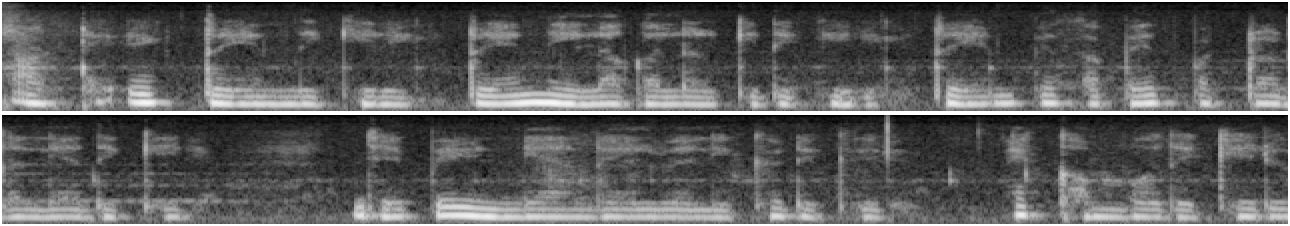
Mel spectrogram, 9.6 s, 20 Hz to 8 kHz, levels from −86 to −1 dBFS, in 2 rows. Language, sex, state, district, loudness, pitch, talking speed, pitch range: Rajasthani, female, Rajasthan, Churu, -20 LUFS, 160 Hz, 175 wpm, 155-170 Hz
